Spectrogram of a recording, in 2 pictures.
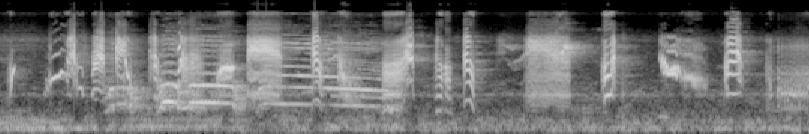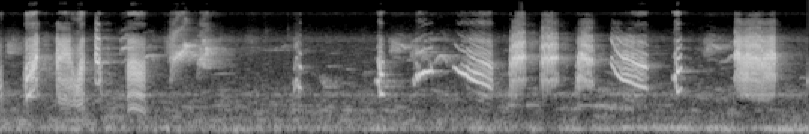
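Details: Long-tailed shrike in full song to rouse rivals: opens with ringing, harmonic whistled phrases among harsh rasps, then an even string of short scratchy bursts and a few slurred chirps.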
